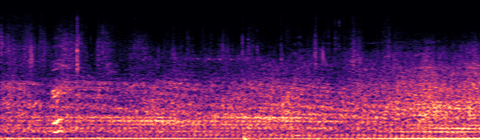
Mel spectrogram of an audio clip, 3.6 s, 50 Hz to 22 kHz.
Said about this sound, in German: Die Cessna 172 Skyhawk kam immer näher. Sie war wieder in den Tiefflug übergegangen und fegte über das Feld hinweg. Flughöhe 1,50 Meter.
